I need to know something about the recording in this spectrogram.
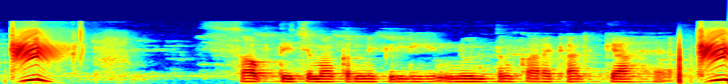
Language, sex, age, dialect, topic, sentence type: Hindi, male, 25-30, Marwari Dhudhari, banking, question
